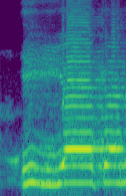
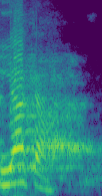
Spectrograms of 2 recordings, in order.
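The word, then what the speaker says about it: إياك: Jadi huruf iya di sini ada tasdidnya. Jadi cara bacanya agak ditekan bukan iyaka tapi iyaka. Iyaka bukan iyaka.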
